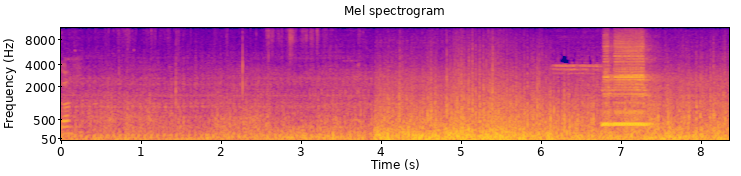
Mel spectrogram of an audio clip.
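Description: Royal Enfield Classic 350's single-cylinder engine running as the bike rides along, with road noise, getting louder about halfway through. Near the end a vehicle horn honks once, for about half a second.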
